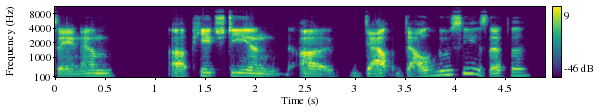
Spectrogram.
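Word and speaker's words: Dalhousie: degree at Texas A&M, a PhD and uh Dalhusi is that the correct pronunciation? Dalhousy.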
